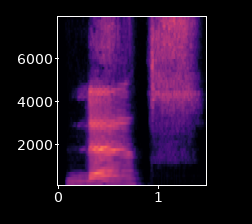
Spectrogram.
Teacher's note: Dia bunyi dia separuh je atau setengah harakat saja. Dia matikan dengan setengah harakat tu dengan bunyi desiran sahaja. Mati dengan desiran sahaja sebab dia bunyi dengan harkat.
